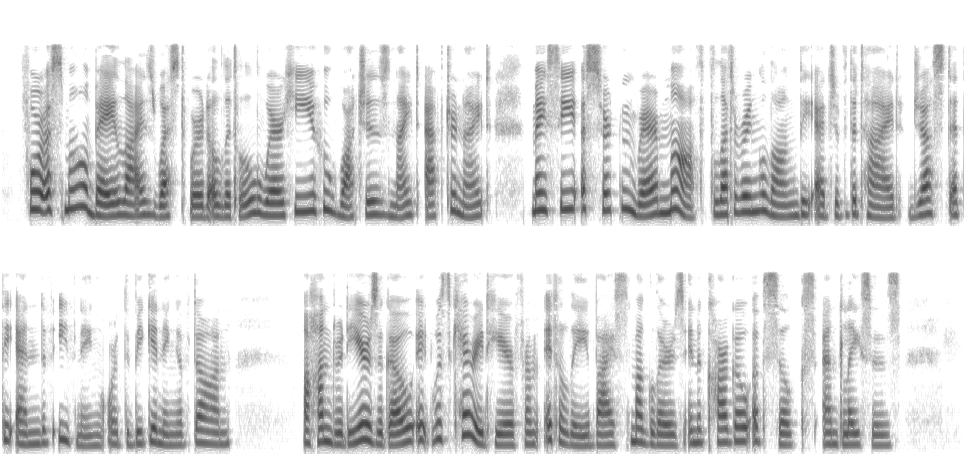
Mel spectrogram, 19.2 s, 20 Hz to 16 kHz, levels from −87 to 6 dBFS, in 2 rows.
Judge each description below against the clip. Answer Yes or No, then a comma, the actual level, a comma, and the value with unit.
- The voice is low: No, high, 200 Hz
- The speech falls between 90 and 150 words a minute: No, average, 180 wpm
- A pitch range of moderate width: Yes, average, 4.8 semitones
